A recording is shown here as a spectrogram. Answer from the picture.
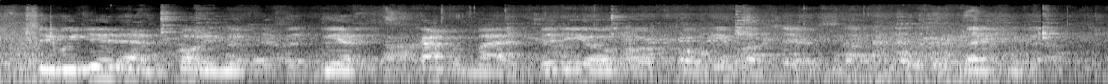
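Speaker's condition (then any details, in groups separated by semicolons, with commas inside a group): No condition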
